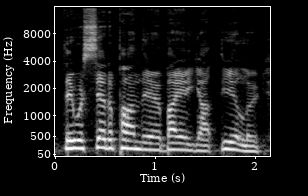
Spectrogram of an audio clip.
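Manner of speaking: usual speaking voice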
